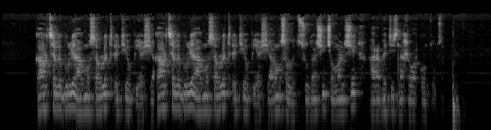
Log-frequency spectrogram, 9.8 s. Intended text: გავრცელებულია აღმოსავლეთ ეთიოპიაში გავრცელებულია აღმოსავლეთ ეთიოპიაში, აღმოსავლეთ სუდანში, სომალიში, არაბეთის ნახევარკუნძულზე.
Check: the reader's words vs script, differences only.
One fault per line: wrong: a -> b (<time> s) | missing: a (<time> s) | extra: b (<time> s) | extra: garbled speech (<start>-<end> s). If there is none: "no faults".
no faults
